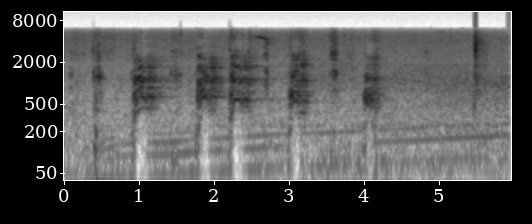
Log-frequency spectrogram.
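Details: Male Flat-Coated Retriever and Rottweiler mix, six to seven years old and awaiting adoption, giving about six deep, short barks spaced roughly a second apart, then falling quiet, with a low indoor hum behind.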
